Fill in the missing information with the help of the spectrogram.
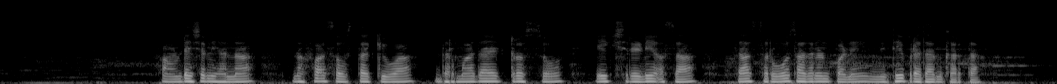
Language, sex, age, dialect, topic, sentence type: Marathi, male, 18-24, Southern Konkan, banking, statement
